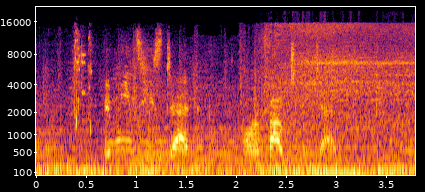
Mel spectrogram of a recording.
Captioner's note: kane over radio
